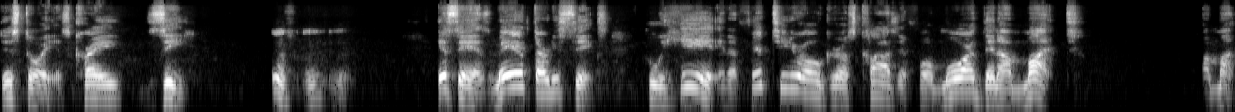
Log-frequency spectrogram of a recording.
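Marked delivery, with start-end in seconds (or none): 10.0-10.8 brief slip into Jamaican pronunciation. Reading a news story aloud, slipping into a Jamaican accent. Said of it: "That's my Jamaican side coming out".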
